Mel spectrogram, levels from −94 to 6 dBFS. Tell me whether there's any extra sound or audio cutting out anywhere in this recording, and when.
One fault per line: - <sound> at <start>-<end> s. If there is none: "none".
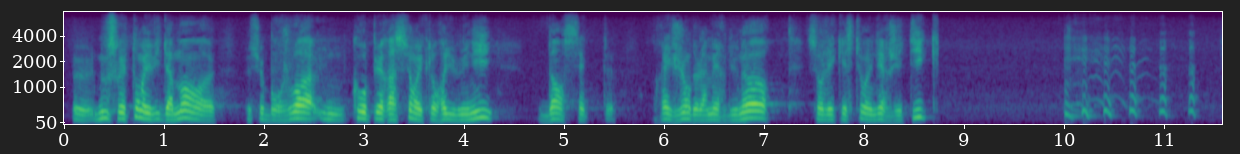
- laugh at 9.9-11.4 s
